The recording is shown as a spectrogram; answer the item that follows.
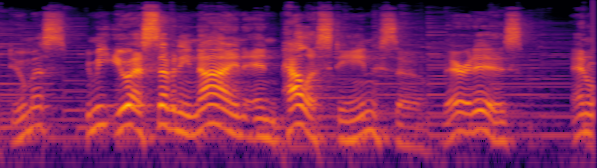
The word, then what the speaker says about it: Palestine: And we leave I45 or 287 South Palestine.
